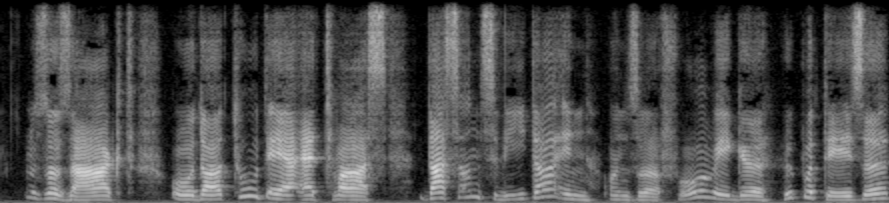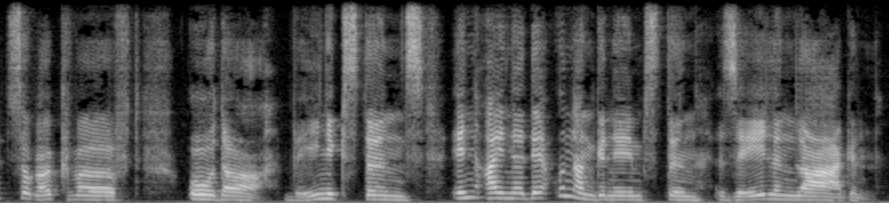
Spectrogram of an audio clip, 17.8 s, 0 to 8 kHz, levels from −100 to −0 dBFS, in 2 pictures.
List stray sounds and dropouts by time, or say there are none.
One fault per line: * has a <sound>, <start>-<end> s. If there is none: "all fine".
all fine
